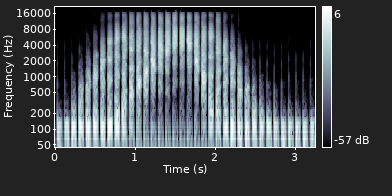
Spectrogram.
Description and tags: Short sound effects made with Minikorg 700s + Kenton MIDI to CV converter
Minikorg-700s, Korg, FX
